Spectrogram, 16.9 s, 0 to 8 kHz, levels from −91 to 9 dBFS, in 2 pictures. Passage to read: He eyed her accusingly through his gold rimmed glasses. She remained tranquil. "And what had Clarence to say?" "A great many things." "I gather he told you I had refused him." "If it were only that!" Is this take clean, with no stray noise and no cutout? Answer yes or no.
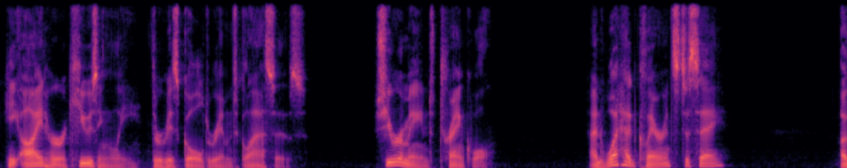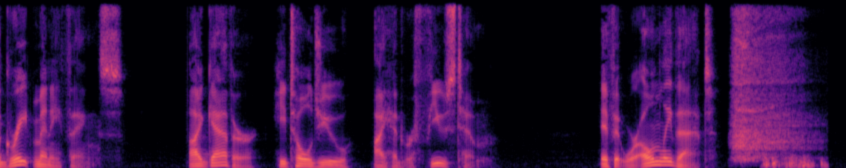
no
